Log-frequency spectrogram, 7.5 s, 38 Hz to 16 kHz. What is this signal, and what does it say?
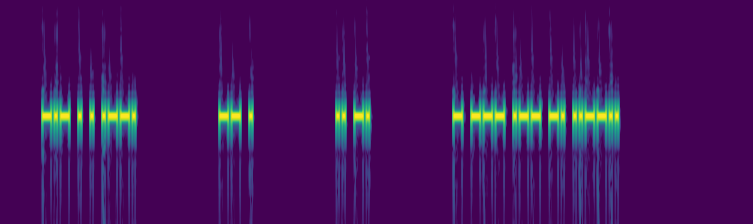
Morse code, heard as a keyed tone, about 40 wpm, 700 Hz. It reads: KEEP ME IN TOWN?
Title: 4x Word-Spacing - Sentences from Top 500 Words - 40wpm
